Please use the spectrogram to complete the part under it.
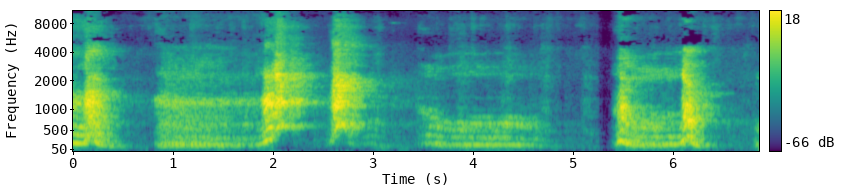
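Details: Milo, a pet Golden Retriever, fusses while being given a medicine tablet: low, drawn-out grumbling growls broken by a few short sharp barks, with a woman talking to him nearby.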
